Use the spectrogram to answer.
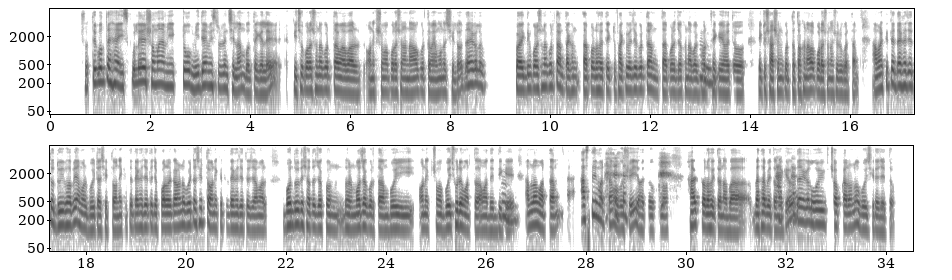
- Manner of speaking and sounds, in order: in English: "hurt"
- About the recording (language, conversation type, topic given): Bengali, podcast, পরীক্ষার চাপের মধ্যে তুমি কীভাবে সামলে থাকো?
